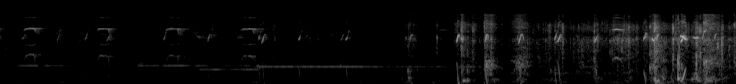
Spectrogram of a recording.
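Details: Baby chicks give separate high, downward-sliding peeps with a steady faint tone behind them, then a loud burst of scraping and rustling noise with more peeps mixed in.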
